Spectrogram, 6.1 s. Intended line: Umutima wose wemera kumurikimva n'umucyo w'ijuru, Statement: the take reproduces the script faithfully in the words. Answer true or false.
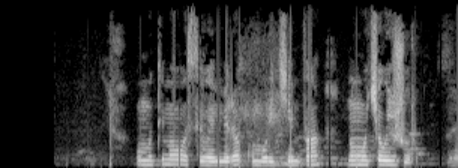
true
